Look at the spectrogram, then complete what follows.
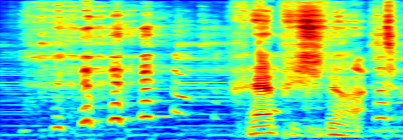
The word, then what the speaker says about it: Krampusnacht: I don't even know how to pronounce this first one. What is it? Krampusnacht. Krampusnacht.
